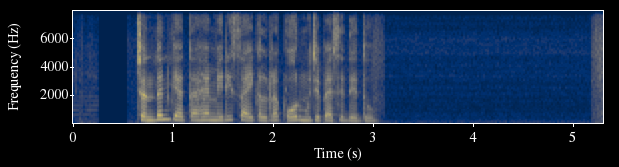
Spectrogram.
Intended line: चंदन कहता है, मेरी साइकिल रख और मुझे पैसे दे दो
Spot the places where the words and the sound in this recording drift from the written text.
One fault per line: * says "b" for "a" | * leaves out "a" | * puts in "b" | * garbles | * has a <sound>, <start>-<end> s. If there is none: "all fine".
all fine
